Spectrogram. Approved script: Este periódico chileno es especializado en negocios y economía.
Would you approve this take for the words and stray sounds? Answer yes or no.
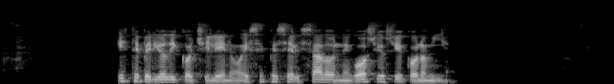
yes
